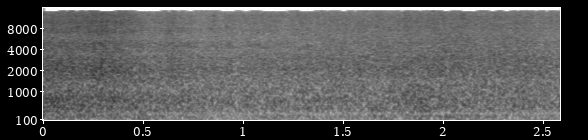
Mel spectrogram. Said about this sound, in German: Jetzt kommen die Wellen hier gerade zu doll.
